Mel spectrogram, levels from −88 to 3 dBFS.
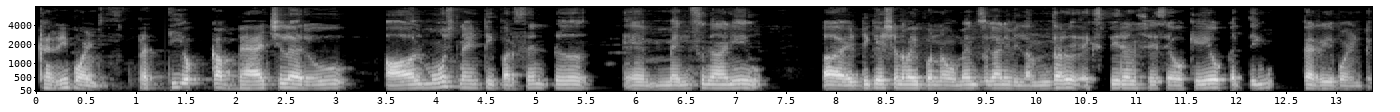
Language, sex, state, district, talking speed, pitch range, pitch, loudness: Telugu, male, Andhra Pradesh, Guntur, 115 wpm, 120-135 Hz, 125 Hz, -17 LUFS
